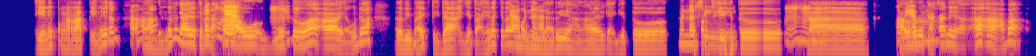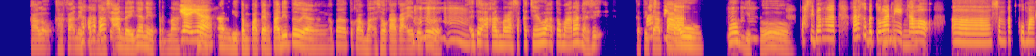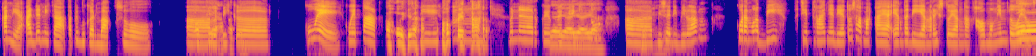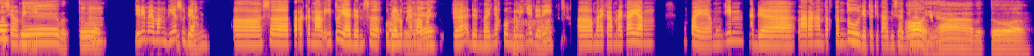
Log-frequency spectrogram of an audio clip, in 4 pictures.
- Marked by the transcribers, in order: tapping; laughing while speaking: "seperti itu"; other background noise; laughing while speaking: "Oh, ya. Oh, kue tart"
- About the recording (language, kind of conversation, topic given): Indonesian, unstructured, Apa yang membuat Anda marah ketika restoran tidak jujur tentang bahan makanan yang digunakan?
